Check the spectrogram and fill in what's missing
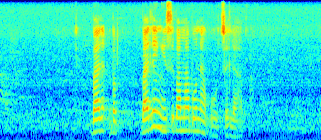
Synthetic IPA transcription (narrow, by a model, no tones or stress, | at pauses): ɓaliŋisiɓamaɓɔnak̬u̥zʰɛla̰ːpʰḁ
